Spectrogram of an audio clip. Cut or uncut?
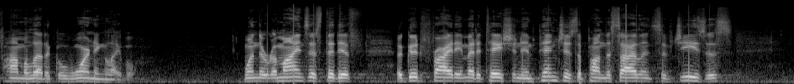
uncut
